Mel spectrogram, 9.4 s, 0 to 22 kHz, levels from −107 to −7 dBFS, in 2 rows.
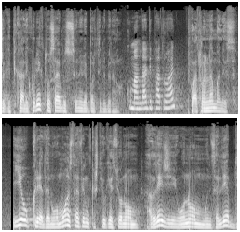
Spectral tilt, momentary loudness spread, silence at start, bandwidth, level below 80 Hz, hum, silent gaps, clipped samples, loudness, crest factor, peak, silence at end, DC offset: -6 dB/octave; 10 LU; 0 s; 18.5 kHz; -42 dBFS; none; 4.89-4.93 s; under 0.1%; -15 LUFS; 14 dB; 0 dBFS; 0 s; under 0.1%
